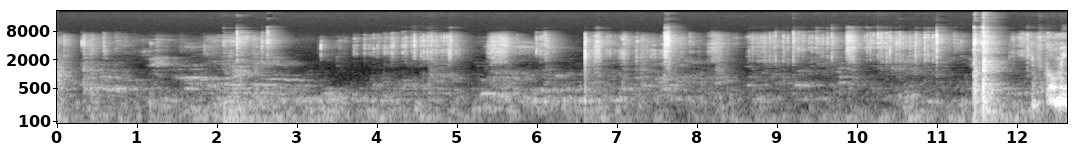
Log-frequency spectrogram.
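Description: Scissors snip through thermoplastic orthosis material for a wrist, finger and thumb positioning splint, giving a run of small crisp clicks and crunches close by in a quiet room.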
